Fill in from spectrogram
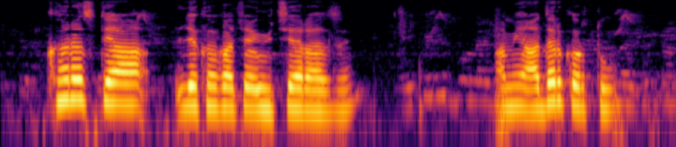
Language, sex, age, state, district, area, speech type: Marathi, male, 18-30, Maharashtra, Hingoli, urban, spontaneous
